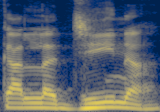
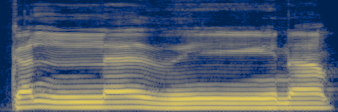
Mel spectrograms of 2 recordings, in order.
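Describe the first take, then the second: First: The middle consonant is a 'j' sound. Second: The middle consonant is a soft 'dh' sound. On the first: The speaker calls it wrong. "তখন কিন্তু এটা জিমে রূপান্তরিত হবে" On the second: The speaker calls it right. "জাল অক্ষর জিহ্বার আগা থেকে নরম করে পড়তে হবে"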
